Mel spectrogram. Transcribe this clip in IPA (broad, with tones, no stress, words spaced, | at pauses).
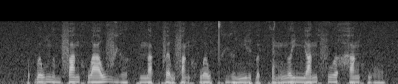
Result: ɓə˨˦wnə̤˨˩mfa˧n hwaː˨˦wvi̤˨˩ə̯ | na˨˩k̚fɛ̰˧˨wfa̰˧˨ŋ hwə˨˦wt̪ʰi̤˨˩ə̯ɲi˧ ɗə˨˩t̚fɔ̰˧˨n ŋə˧jɲa˨˦n fu˧ə̯ha˧ŋhwɔ̤˨˩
